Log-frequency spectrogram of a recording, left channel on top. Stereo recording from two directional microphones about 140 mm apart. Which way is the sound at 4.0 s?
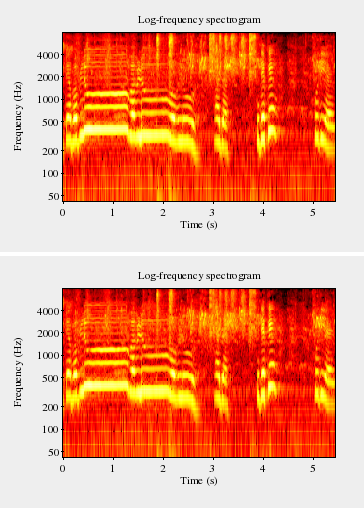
10° left (ahead or behind).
